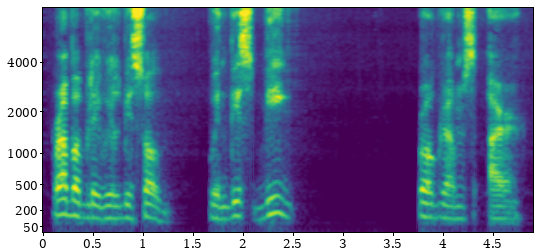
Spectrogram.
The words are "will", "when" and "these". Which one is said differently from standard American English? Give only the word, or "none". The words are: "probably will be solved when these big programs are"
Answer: these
